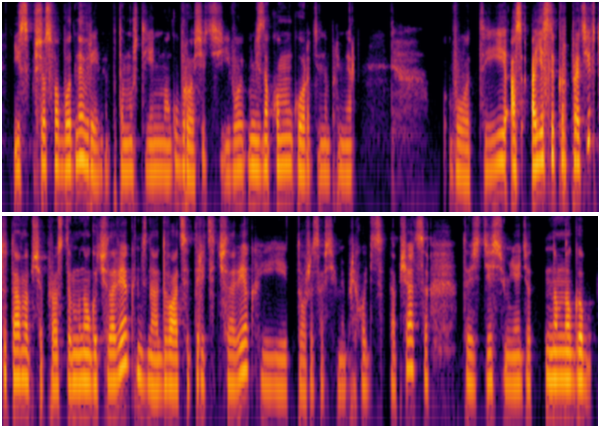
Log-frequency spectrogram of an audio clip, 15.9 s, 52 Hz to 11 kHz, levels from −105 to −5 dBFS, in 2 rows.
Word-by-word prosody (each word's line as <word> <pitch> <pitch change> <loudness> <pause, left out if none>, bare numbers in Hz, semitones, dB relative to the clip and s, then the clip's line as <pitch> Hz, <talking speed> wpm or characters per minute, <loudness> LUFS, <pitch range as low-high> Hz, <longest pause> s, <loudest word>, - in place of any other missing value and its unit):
и - - -2
с - - +4
всё 170 - +3
свободное 170 +4 +2
время, 155 -3 -3
потому 150 +1 -6
что 150 - -10
я 145 - -4
не 150 0 -4
могу 145 +3 -6
бросить 145 -5 -2
его 155 +3 -6
в - - -11
незнакомом 165 +1 0
городе, 150 -1 -3
например. 145 0 -8 1.3
Вот 145 -3 -5 0.2
и 165 +5 0
ас 165 - +7
а 165 - +12
если 195 +3 +5
корпоратив, 195 - +2
то 195 - -2
там 175 -1 +4
вообще 170 -1 +3
просто 150 +2 -2
много 160 0 +2
человек, 175 +11 +3
не 185 - -2
знаю, 145 -3 -2
20-30 155 +1 0
человек, 175 +8 0
и 145 -2 -9
тоже 135 -1 -2
со 145 - -7
всеми 140 -1 -7
приходится 145 +1 -8
общаться. 220 +6 0 0.4
То 160 - -8
есть 155 -1 -2
здесь 165 0 0
у - - -4
меня 155 0 -3
идет 155 0 -7 0.2
намного 170 -1 +3
155 Hz, 170 wpm, -29 LUFS, 150-170 Hz, 1.3 s, а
